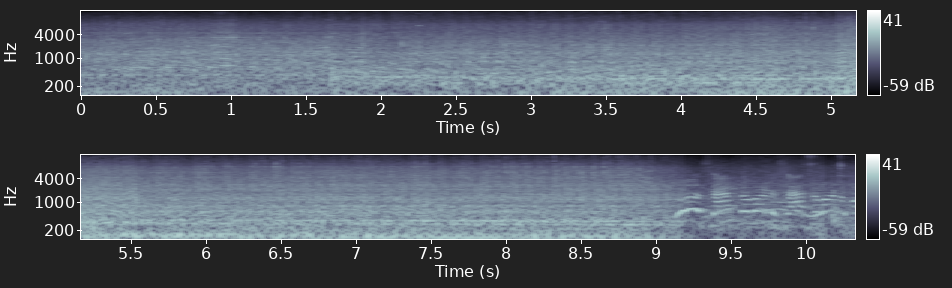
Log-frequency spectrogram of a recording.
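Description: City bus heard from inside the cabin while it drives: a steady engine hum with road noise, the engine note growing stronger about two seconds in.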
